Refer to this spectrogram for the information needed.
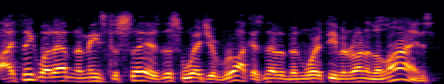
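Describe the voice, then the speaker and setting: An actor playing a genteel, articulate frontier lawyer and judge in a radio drama, formal and courteous. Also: male voice, mid-range voice, animated, a little fast, close to an everyday voice. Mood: concerned. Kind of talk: radio drama acting and narration. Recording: lo-fi radio recording with music behind.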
